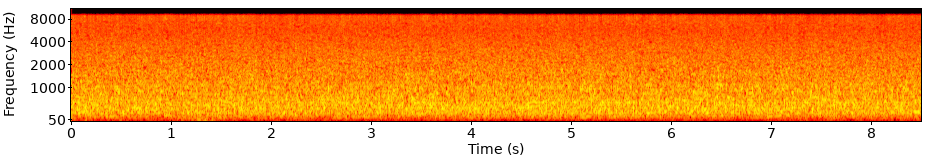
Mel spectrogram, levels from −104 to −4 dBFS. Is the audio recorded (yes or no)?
no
